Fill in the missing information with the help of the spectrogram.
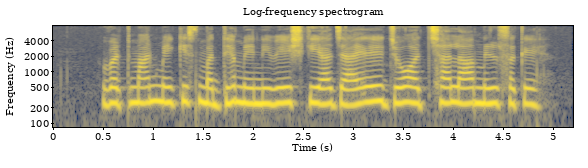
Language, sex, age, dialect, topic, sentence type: Hindi, female, 18-24, Garhwali, banking, question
